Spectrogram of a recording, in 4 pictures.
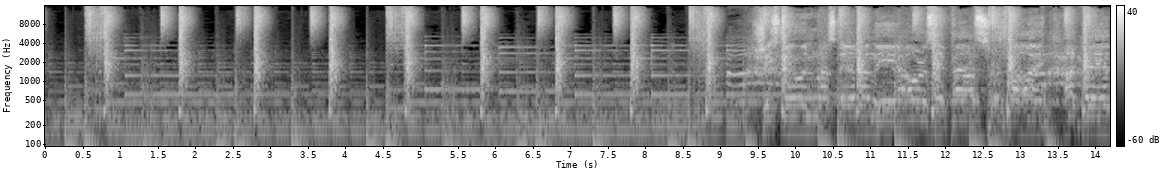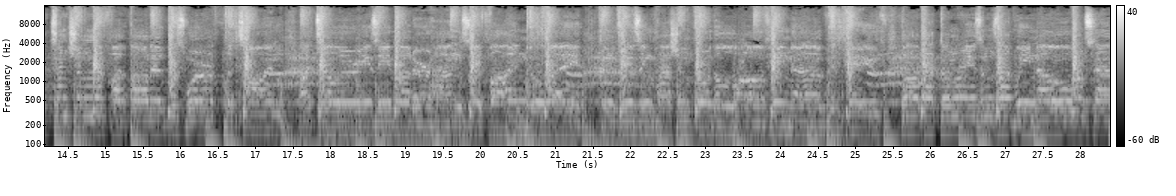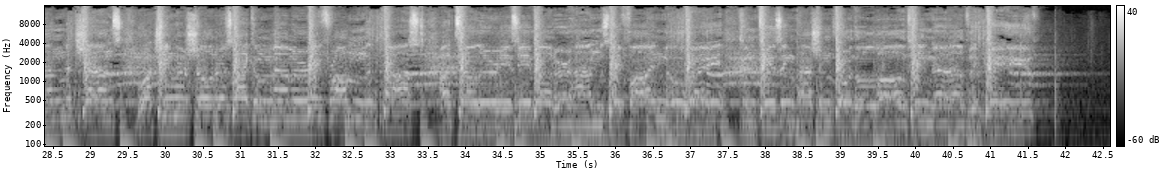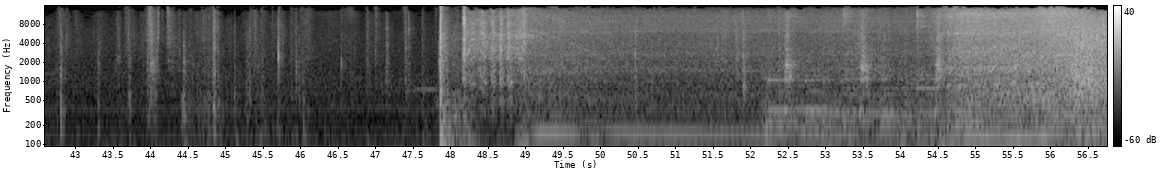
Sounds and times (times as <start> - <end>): Music: 0.0 - 42.1, 52.2 - 55.7.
